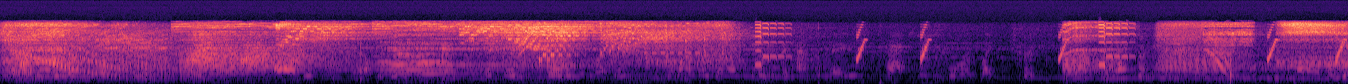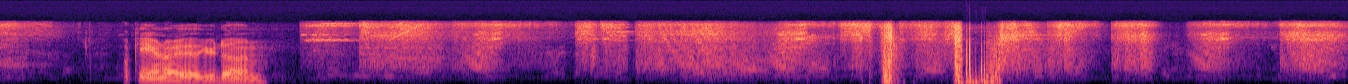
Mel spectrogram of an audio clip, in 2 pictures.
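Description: Electronic battle effects whoosh, zap and crash in bursts.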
